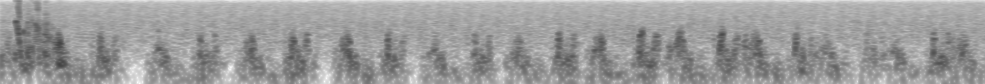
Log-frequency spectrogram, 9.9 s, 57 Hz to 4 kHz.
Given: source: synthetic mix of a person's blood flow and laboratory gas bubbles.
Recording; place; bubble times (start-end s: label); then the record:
Doppler ultrasound of blood flow; precordium
0.12-0.70 s: bubbles
From the record:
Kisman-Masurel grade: 213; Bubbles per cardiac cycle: several, 3 to 8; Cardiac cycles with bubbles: 1 to 10%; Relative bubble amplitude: loud (0.450 to 0.775); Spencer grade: 1 (occasional bubble signal discernible with the cardiac motion signal, with majority of cardiac periods free of bubbles); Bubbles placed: anywhere in the cardiac cycle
